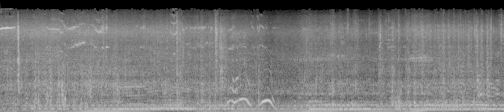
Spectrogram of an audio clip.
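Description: First-generation Ford Bronco's engine running under load as it crawls over a dirt ledge, with the throttle coming up and easing off a few times. About halfway through there are two short rising-and-falling squeaks.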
